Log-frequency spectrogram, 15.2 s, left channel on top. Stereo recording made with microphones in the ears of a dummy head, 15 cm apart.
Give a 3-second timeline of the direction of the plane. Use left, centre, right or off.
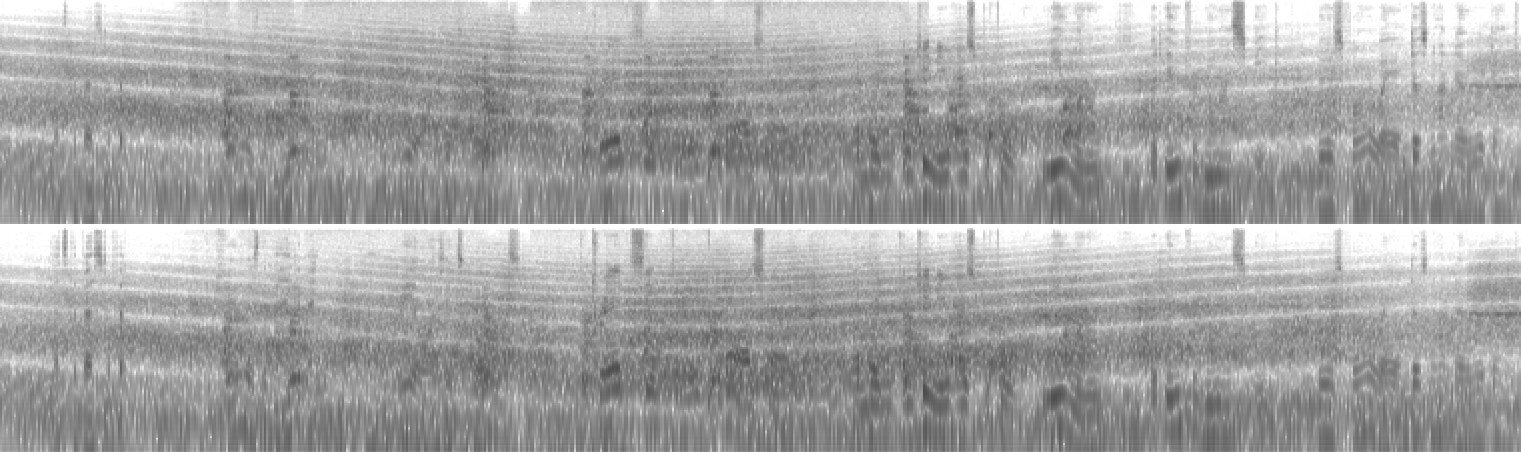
left, left, centre, right, right.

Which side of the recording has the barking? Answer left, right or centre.
left.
